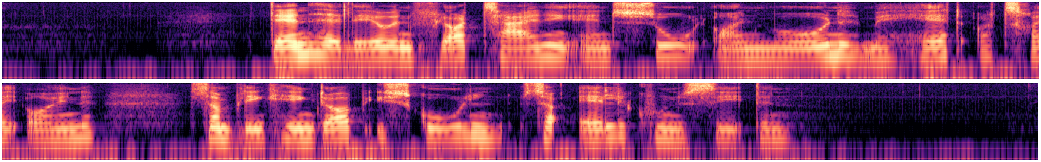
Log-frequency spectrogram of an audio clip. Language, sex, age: Danish, female, 62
